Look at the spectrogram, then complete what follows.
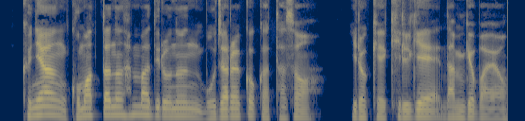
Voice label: shy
